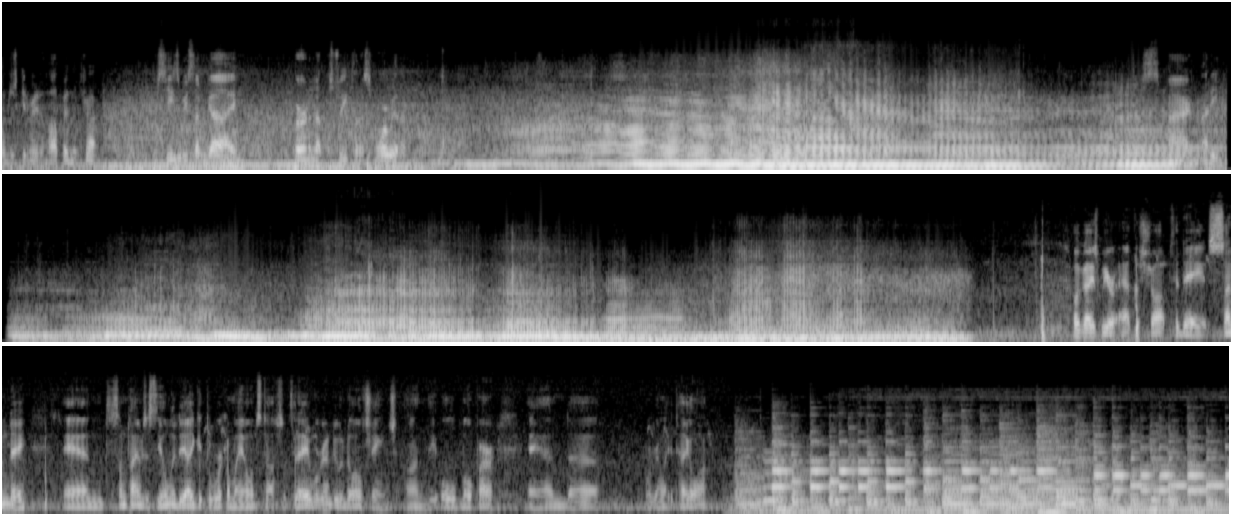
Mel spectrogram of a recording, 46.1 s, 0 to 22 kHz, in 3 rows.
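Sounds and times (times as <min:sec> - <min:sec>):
atv engine revving: 0:01.4 - 0:28.7.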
